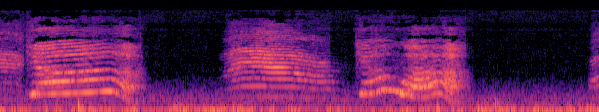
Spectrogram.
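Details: Angry domestic cat producing three long, harsh, nasal yowls, each around a second long; the first holds steady before dropping, the last climbs and wavers. Low background rumble between calls.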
